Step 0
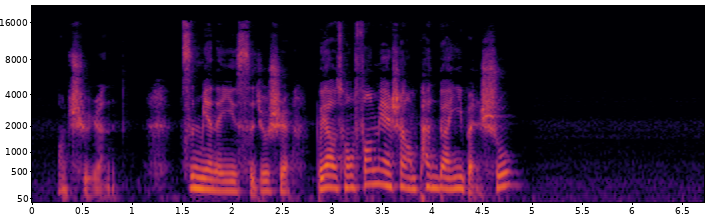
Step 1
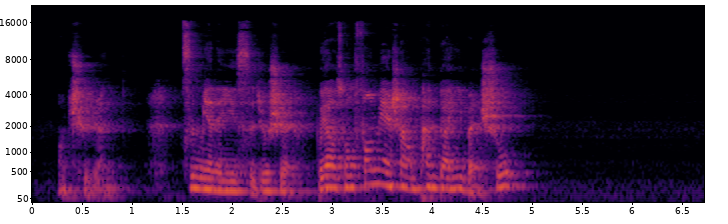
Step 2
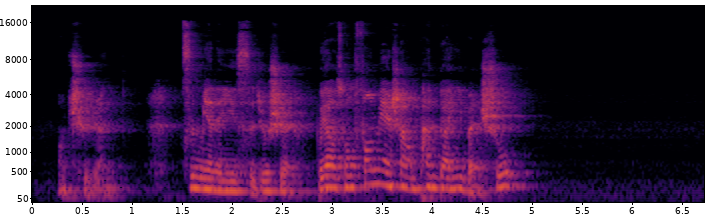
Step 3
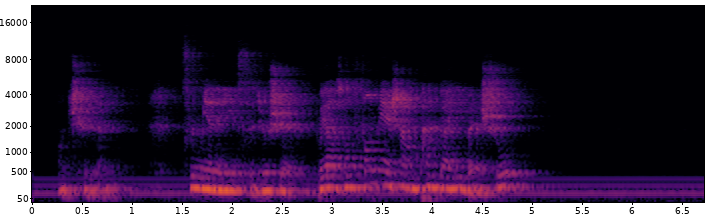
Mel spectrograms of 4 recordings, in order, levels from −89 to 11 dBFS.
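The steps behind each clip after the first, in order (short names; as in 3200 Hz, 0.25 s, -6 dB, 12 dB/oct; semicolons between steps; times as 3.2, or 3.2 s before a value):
passive tone stack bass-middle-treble 5-5-5; reverb RT60 0.70 s, pre-delay 3 ms, DRR 3.5 dB
nothing audible
EQ curve 100 Hz 0 dB, 180 Hz +8 dB, 320 Hz -22 dB, 470 Hz -7 dB, 670 Hz -13 dB, 960 Hz -15 dB, 1800 Hz -9 dB, 5000 Hz -5 dB, 14000 Hz -28 dB; flutter echo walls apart 11.6 m, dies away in 0.73 s; buzz 120 Hz, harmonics 3, -56 dBFS -7 dB/oct; gain -5 dB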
